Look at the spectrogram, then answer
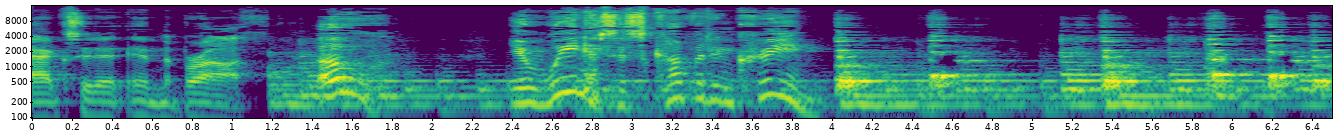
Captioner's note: dainty, breathy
